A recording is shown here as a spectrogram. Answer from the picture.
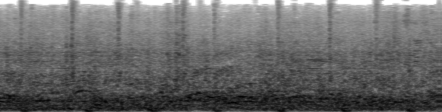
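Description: Airport baggage carousel running, with a low rumble and a regular clack about twice a second, under the chatter of people waiting at the belt.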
